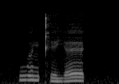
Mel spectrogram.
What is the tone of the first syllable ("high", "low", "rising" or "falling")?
high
